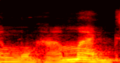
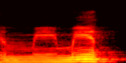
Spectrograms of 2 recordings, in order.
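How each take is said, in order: First: The name is said in full with three syllables. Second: The name is shortened to two syllables. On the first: This is the name's standard form. "namanya Muhammad sebetulnya" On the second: This is how a Sundanese speaker says it. "tapi jadinya Mehmet"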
